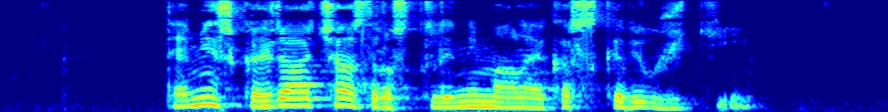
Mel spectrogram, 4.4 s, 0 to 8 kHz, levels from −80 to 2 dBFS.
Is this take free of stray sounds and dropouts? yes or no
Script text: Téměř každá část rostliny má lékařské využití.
yes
